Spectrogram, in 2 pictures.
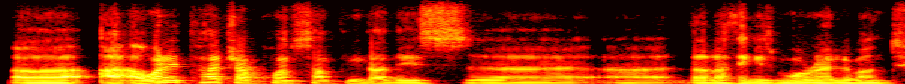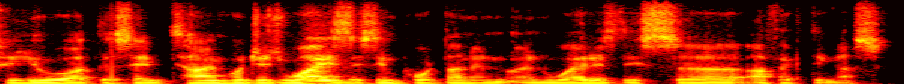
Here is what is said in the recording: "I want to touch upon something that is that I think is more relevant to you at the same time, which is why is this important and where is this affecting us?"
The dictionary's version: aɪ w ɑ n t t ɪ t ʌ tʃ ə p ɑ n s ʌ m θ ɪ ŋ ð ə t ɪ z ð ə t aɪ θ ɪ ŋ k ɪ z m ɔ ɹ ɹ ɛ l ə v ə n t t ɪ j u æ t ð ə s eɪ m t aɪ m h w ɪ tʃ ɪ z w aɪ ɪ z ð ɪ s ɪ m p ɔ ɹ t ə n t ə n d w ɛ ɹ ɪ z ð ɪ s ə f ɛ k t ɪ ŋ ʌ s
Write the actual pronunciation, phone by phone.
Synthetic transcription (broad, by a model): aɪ w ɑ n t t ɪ t ʌ tʃ ə p ɑ n s ʌ m θ ɪ ŋ ð ə t ɪ z ð ə t aɪ θ ɪ ŋ k ɪ z m ɔ ɹ ɹ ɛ l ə v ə n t t ɪ j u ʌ t ð ə s eɪ m t aɪ m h w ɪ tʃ ɪ z w aɪ ɪ z ð ɪ s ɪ m p ɔ ɹ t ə n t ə n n w ɛ ɹ ɪ z ð ɪ s ə f ɛ k t ɪ ŋ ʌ s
